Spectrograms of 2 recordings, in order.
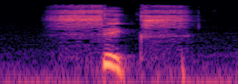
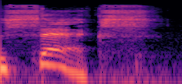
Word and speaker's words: six: 那个 v 是有声音的，不过真正美国人在念这个时候，他是念成没有声音的 five five，要把 v 念出来的时候，他停住了 five five，但他不会念成 five five five five，六 s i x six，一定。 it it 二三四 it 短的元音 six six，很多人会念成 sex， sex 是性，性别那个性，好 sex 那是 s e x，所以六啊要念成 six six， seven 七 s e v e n seven ven，那个 v。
